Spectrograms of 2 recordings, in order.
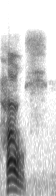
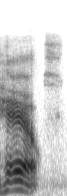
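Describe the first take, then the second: First: It is said with a Chinese accent. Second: It is said with an Alabama/Wisconsin accent.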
